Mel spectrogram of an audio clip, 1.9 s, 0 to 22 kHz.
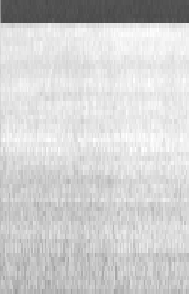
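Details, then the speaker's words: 2002 Suzuki Katana GX with the bonnet open, engine bay shown near the front-left fender and power steering. Steady, even idle with a smooth rumble and no knocks, ticks or misses; the engine sounds good and healthy. "ini baut-bautnya ini terus ini bagian spakbor depan kiri ini power steering nya suara mesinnya enak"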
